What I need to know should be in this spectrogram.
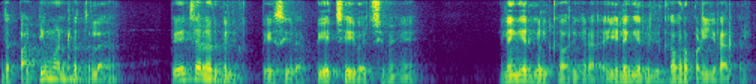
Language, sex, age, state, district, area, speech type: Tamil, male, 18-30, Tamil Nadu, Salem, rural, spontaneous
